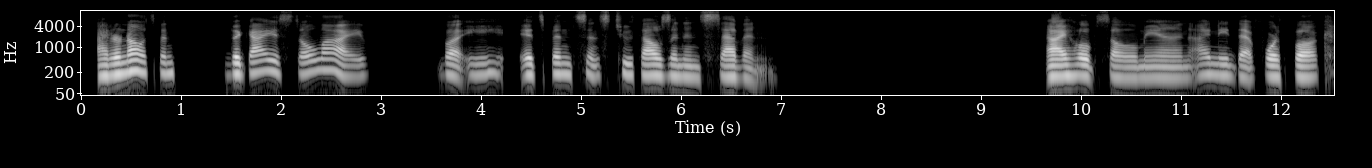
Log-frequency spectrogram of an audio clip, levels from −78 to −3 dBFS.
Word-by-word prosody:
I 160 +1 +2
don't 175 +2 +6
know, 215 +2 +7
it's 195 - -6
been 185 0 -5 0.5
the 180 +1 +4
guy 195 +5 +2
is 205 -5 -2
still 185 +3 -4
alive, 160 -10 -1 0.7
but 165 -5 -1
he 170 +2 -9
it's 170 -2 0
been 180 -1 -2
since 160 -5 -8
2007. 155 - -1 2.7
I 155 +1 +8
hope 160 -3 +2
so, 140 -2 -3
man. 140 0 -5
I 170 +4 -5
need 165 -3 -5
that 145 -4 0
4th 155 -3 +2
book. 150 -1 +3
160 Hz, 120 wpm, -23 LUFS, 150-180 Hz, 2.7 s, I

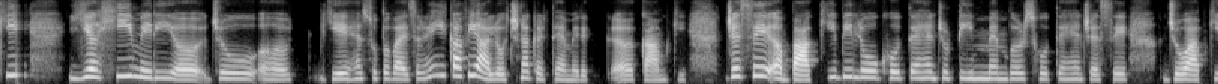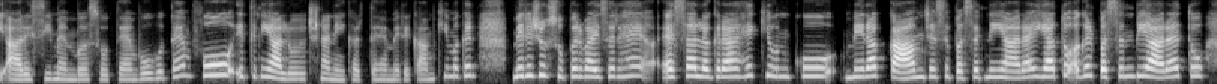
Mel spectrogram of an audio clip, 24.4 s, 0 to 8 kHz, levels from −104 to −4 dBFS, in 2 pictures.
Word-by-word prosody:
कि 345 0 -2 0.5
यही 275 +6 +1
मेरी 235 -2 -2
अ, 180 -2 +2
जो 210 0 -3
अ, 180 -2 -6 0.4
ये 205 0 +1
हैं 205 +2 -7
सुपरवाइज़र 215 -2 -4
हैं, 275 +6 -6
ये 340 - -4
काफ़ी 315 +2 +4
आलोचना 195 +3 +2
करते 195 -4 -9
हैं 180 - -4
मेरे 165 -1 -9 0.3
अ, 175 - -1
काम - - 0
की। 180 -1 -18 0.4
जैसे 295 +2 +2
अ, 225 - +5
बाकी 175 +8 +5
भी 275 - -2
लोग 250 -1 -3
होते 230 0 -3
हैं, 230 0 -4
जो 230 +1 -6
टीम 220 -1 -3
मेंबर्स 210 0 -4
होते 200 0 -9
हैं, 195 0 -8
जैसे 190 +1 -4 0.5
जो 190 - -1
आपकी 175 +4 -5
आरएससी 185 +3 -3
मेंबर्स 185 -1 -7
होते 180 +1 -11
हैं, 180 - -5
वो 200 +4 -6
होते 235 +4 -7
हैं। 315 - -2 0.2
वो 345 +5 +5
इतनी 295 -1 -5
आलोचना 200 0 -3
नहीं 175 -3 -8
करते 175 0 -10
हैं 180 -1 -10
मेरे 175 0 -10
काम 185 +1 -6
की। 305 - -10
मगर 305 +2 -3 0.4
मेरे 310 +3 +3
जो 345 +1 +2
सुपरवाइज़र 285 -1 0
हैं 315 +2 -2 0.3
ऐसा 310 +4 +3
लग 280 -2 +2
रहा 275 0 +5
है 325 - -1
कि 335 - -3
उनको 295 0 -3 0.4
मेरा 280 +4 +4
काम 245 +1 +9
जैसे 280 +2 -4
पसंद 245 +2 0
नहीं 265 0 0
आ 240 -1 +4
रहा 255 +2 +2
है। 285 - 0
या 285 0 +7
तो - - +3
अगर 325 +2 +2
पसंद 300 +3 +2
भी 315 0 +1
आ 270 -4 +9
रहा 265 +3 +4
है 300 - +2
तो 310 0 -2
235 Hz, 190 wpm, -22 LUFS, 195-290 Hz, 0.5 s, काम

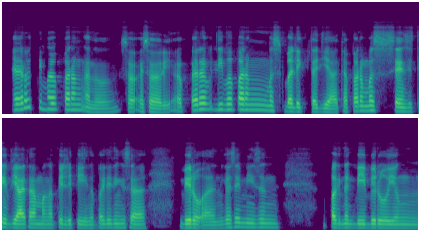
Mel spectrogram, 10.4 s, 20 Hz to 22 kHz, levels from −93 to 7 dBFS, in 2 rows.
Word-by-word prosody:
Pero 205 +8 +2
'di 240 - -11
ba 205 0 +3
parang 190 -2 0
ano, 115 -1 -6
so 130 -5 -1
ay 135 - -6
sorry. 115 -2 +1 0.3
Pero 200 +3 +4
di 195 -1 -4
ba 195 - +2
parang 185 -2 +1
mas 165 - -4
baliktad 135 -3 +1
yata, 120 0 -1
parang 155 +4 +1
mas 165 0 0
sensitive 135 -2 +1
yata 125 -1 +6
ang 125 - -4
mga 125 0 -7
Pilipino 120 -2 -4
pagdating 130 +1 -4
sa 120 -1 0 0.4
biruan. 120 -4 +3
Kasi 145 +2 -3
minsan 135 -1 -6 0.6
pag 130 -1 +3
nagbibiro 125 -1 +1
yung 120 0 -1
130 Hz, 175 wpm, -25 LUFS, 125-160 Hz, 0.6 s, yata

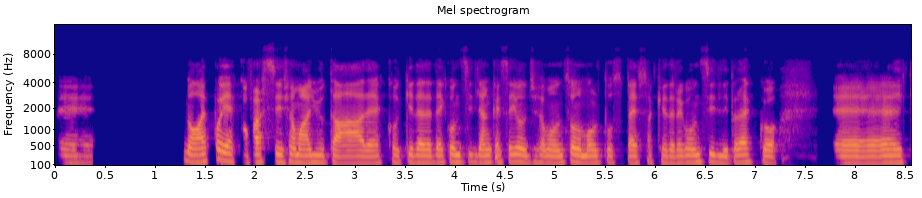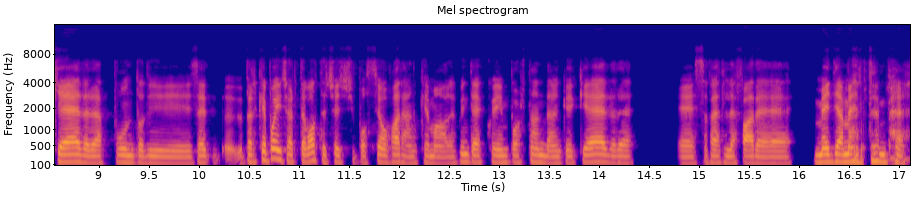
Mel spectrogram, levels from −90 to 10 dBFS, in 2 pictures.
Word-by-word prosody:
E 135 -2 -9 0.9
no, 145 0 +4
e 150 - +1
poi 195 0 +2
ecco 155 -4 -1
farsi 150 0 0
diciamo 145 0 +1
aiutare, 130 -2 +2
ecco 135 +1 -7
chiedere 140 -1 0
dei 140 0 -2
consigli, 145 -1 -2
anche 135 -1 0
se 145 - -5
io 150 -2 +2
diciamo 135 0 -3
non 130 0 0
sono 145 0 +2
molto 135 +1 -1
spesso 130 0 -4
a - - -11
chiedere 135 0 -4
consigli, 140 0 -1
però 140 +1 -1
ecco, 145 -3 -2 0.5
ehm, 130 +1 +1
chiedere 150 -3 +6
appunto 135 +1 -1
di 125 -1 -2
se, 135 +2 -3
ehm 430 -2 -7
perché 150 +4 +1
poi 210 -2 +5
certe 150 -2 -2
volte 160 -1 +2
cioè 145 +1 -3
ci 140 - -13
possiamo 140 +3 -1
fare 150 0 +2
anche 125 +2 -6
male. 125 -1 -2
Quindi 155 +1 -1
ecco 140 +1 -5
è - - +2
importante 140 0 -2
anche 130 +1 -3
chiedere 135 -2 +1 0.4
e 125 0 -3
saperle 130 +1 -3
fare 125 -1 +1 0.2
mediamente 150 +1 +4
bene, 145 -2 0
135 Hz, 180 wpm, -24 LUFS, 130-145 Hz, 0.9 s, chiedere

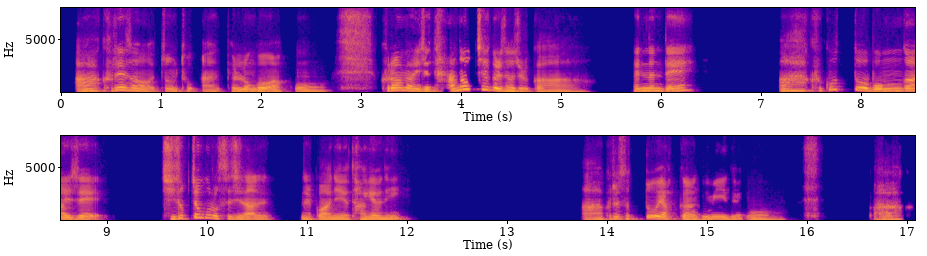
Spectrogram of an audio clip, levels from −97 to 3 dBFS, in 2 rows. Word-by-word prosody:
아 175 +2 +1
그래서 210 - 0
좀 170 -2 -3
더 160 +1 -7
아 130 +1 -5
별론 155 +4 +1
것 155 -2 +6
같고. 105 -3 -3 0.5
그러면 225 -1 +4
이제 160 -2 +2
'단어 220 - +3
책을 285 -10 +6
사 160 -2 +3
줄까.' 100 -6 -3 0.4
했는데 205 +3 +2 0.8
아 190 +3 0
그것도 285 +2 +1
뭔가 190 +2 +3
이제 145 -5 +1 0.6
지속적으로 245 - +1
쓰진 190 -8 -2
않을 115 +3 0 0.4
거 115 - +1
아니에요, 105 -1 +1
당연히? 115 -2 -1 1.7
아 140 +1 -3
그래서 170 +3 -4
또 215 - +5
약간 170 -6 0
고민이 120 -2 -1
되고. 105 -1 -5 0.9
아 115 0 -3
160 Hz, 230 characters per minute, -26 LUFS, -, 1.7 s, 것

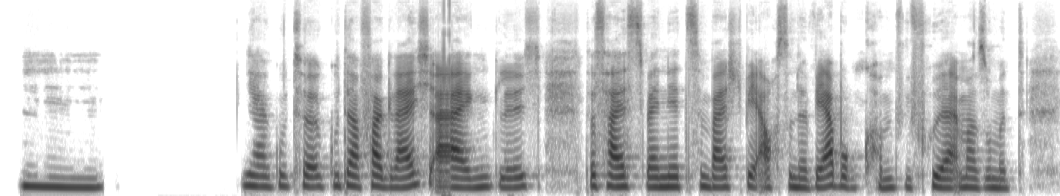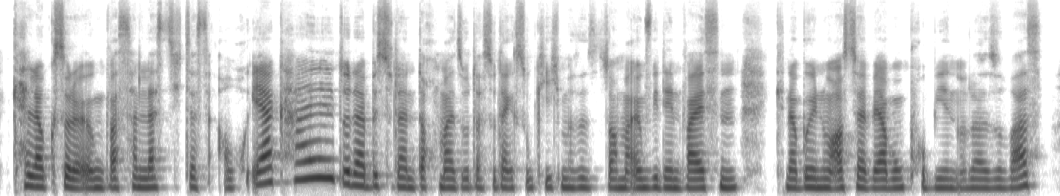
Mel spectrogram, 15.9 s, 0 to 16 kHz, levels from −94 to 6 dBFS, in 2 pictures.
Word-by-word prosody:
Mhm. 180 -3 -1 1.0
Ja, 200 -2 0
gute 190 0 -1
guter 200 0 +1
Vergleich 190 +1 +4
eigentlich. 180 +2 +4 0.3
Das 200 +1 -1
heißt, 190 0 +5
wenn 180 0 +4
jetzt 185 +1 +1
zum 195 - -1
Beispiel 180 +2 +1
auch 175 - +1
so 190 - -3
'ne 170 -2 +1
Werbung 185 0 +3
kommt 170 0 -6
wie - - -6
früher 170 -1 +1
immer, 175 -1 0
so 170 +1 -2
mit 160 -1 -5 0.3
Kellogg's 185 -2 +1
oder 170 -3 +3
irgendwas, 165 +1 -1
dann 180 - -1
lässt 175 +1 -1
sich 170 - -13
das 180 -1 -6
auch 165 +1 -10
eher 255 +4 +5
kalt 335 -1 +1
oder 205 -4 +3
bist 200 0 -3
du - - -13
dann 180 -2 -2
doch 180 0 -5
mal 170 -1 -1
so, 165 0 -7
dass 170 -1 -8
du 160 - -7
denkst: 165 -2 -5
„Okay, 170 +1 -8
muss 170 -1 -4
jetzt 170 0 -8
doch 165 - -1
mal 160 -1 -2
irgendwie 165 +1 -1
den 165 -2 -2
weißen 165 +1 0 0.2
Kinderbueno 165 -1 -1
aus 165 0 +1
der 170 -1 -2
Werbung 165 +1 0
probieren“ 165 0 -7
oder 160 +1 -5
sowas? 165 +5 -3
175 Hz, 215 wpm, -24 LUFS, 165-190 Hz, 1.0 s, heißt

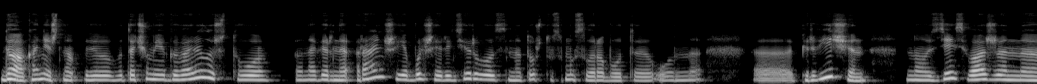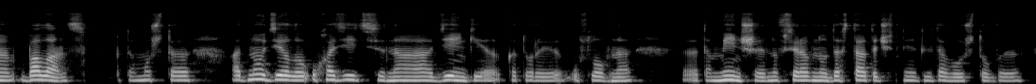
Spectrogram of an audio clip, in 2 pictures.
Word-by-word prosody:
Да, 225 -3 +8
конечно. 205 -3 +1
Э, 205 0 +2
вот 200 +1 -5
о 220 - +4
чём 235 +3 0
я 225 - +3
и - - +2
говорила, 245 +9 +4
что, 210 -7 0 0.2
э, 205 - -3
наверно, 205 -1 +1
раньше 265 +4 +1
я 220 - +4
больше 235 +1 0
ориентировалась 215 +1 +1
на 190 -1 -2
то, 225 +6 -3
что 215 -3 -12
смысл 200 -2 -4
работы, 175 -1 -2
он, 190 +2 -5 0.6
э, 95 0 -4
первичен. 195 - +3 0.4
Но 205 -1 +1
здесь 255 +7 +1
важен, 215 -2 +4
э, 190 -1 +2
баланс, 180 -3 +2 0.3
потому 190 +1 -6
что 195 0 -3 0.4
одно 220 +3 +1
дело- 200 -2 +4
уходить 210 -2 -2
на 185 0 +1
деньги, 165 - +1
которые 185 - -6
условно, 170 - -4 0.5
э, 95 - -8
там, 180 0 -4
меньше, 180 -3 +3
но 185 +1 -2
всё 190 +2 -1
равно 185 -2 +1
достаточные 185 0 -2
для 175 +1 -8
того, 170 -2 -4
чтобы 170 +1 -8
195 Hz, 140 wpm, -22 LUFS, 180-215 Hz, 0.6 s, Да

